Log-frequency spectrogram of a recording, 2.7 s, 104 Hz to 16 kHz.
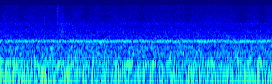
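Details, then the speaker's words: RCA A24 antique vacuum tube radio during alignment troubles: strong steady low-frequency rumble under hissy background with a faint fixed tone, only slightly reduced by the tone control; low-frequency rumble, cause unknown. "really kind of surprised by that rumbling. Maybe tone control my way out of it. It's a little better. Still, it's quite a strong rumble."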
